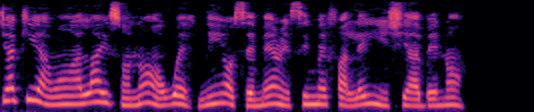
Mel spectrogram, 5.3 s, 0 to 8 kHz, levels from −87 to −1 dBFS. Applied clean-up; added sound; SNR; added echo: neural mask model Resemble Enhance denoiser.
